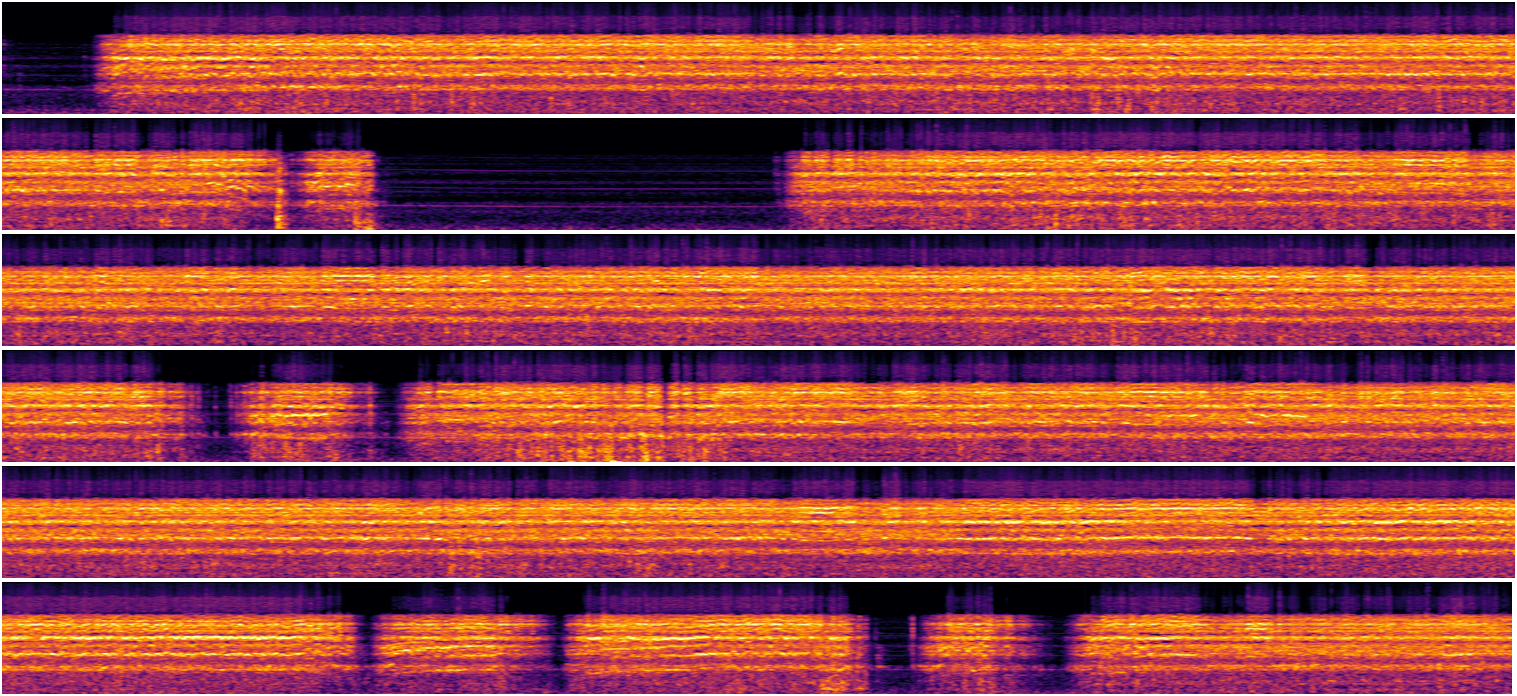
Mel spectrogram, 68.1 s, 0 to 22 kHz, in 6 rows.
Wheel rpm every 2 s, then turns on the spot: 80, 230, 230, 230, 230, 230, 160, 20, 30, 210, 220, 220, 230, 230, 230, 230, 230, 170, 100, 200, 230, 220, 230, 230, 230, 230, 220, 220, 210, 170, 110, 150, 110, 230.
none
